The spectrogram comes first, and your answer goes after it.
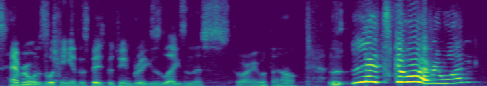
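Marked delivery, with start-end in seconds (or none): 3.3-4.6 very high, eager, excitable schoolgirl squeal. Narrating a story, voicing a truck that shouts, in an excitable schoolgirl voice. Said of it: "in the voice of an excitable schoolgirl".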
